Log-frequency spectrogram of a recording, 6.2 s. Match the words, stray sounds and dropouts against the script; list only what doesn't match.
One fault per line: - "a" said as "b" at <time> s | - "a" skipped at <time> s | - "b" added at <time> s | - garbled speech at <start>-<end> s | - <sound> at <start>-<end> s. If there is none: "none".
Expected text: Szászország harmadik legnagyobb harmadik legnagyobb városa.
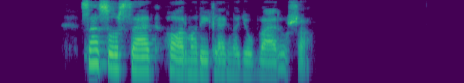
- "harmadik legnagyobb" skipped at 3.4 s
